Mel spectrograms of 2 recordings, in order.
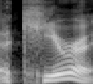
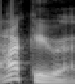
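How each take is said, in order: First: It is said with an anglicized pronunciation. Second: It is said with a Japanese-style pronunciation. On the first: The speaker calls it wrong. "we don't say Akira anymore" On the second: The speaker calls it right. "we learned how to pronounce it properly"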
